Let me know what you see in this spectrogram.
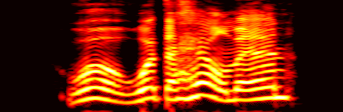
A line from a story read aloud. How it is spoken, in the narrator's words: Johnson yelped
